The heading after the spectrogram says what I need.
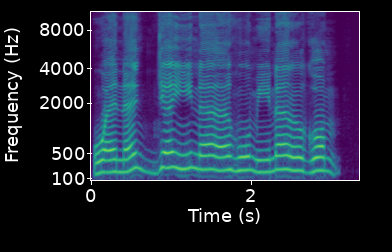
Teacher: Nah, jadi tanpa didengung, cuman gom saja.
